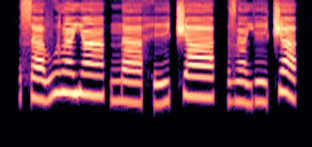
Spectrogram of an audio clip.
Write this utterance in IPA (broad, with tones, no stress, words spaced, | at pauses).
saː˨vʊ˦lã˦ jã˦ | naː˨heː˨˦ t͡ʃaː˦ | zã˨jeː˨t͡ʃa˦˨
